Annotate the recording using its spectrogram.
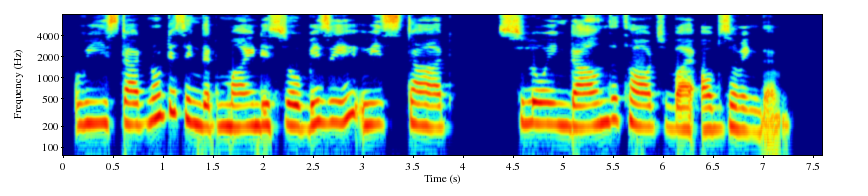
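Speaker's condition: No condition

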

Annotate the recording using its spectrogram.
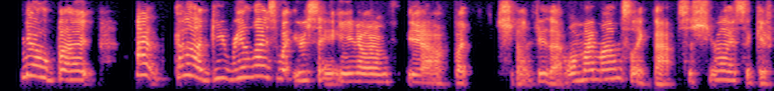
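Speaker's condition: Severe cleft palate, cleft lip and palate

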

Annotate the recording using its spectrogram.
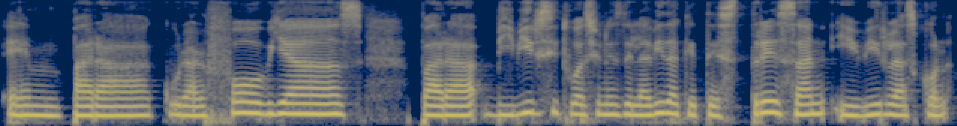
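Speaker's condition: No condition

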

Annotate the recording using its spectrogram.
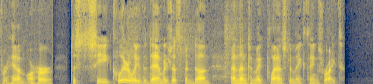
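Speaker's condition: No condition

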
